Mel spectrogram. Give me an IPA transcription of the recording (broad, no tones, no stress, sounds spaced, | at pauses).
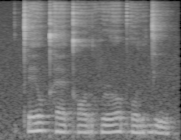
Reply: tʼ e o̯ kʰ ɛ kʰ ɔ r f ɹ ɤ pʰ o r d i w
